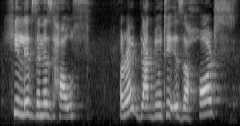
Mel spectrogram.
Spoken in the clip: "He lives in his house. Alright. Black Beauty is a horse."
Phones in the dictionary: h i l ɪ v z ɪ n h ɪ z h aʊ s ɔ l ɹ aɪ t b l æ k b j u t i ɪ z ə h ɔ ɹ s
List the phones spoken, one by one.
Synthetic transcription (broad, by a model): h i l ɪ v z ɪ n h ɪ z h aʊ s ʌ ɹ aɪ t b l æ k b j u t i ɪ z ə h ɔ ɹ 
